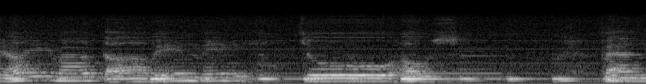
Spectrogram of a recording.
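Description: A man singing a slow song in long, held notes to his own strummed acoustic guitar.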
